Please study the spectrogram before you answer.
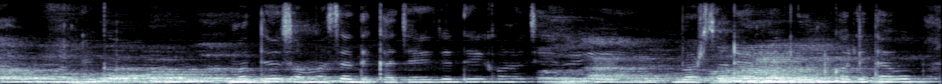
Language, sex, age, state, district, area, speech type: Odia, female, 45-60, Odisha, Puri, urban, spontaneous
